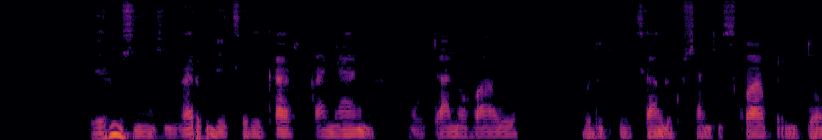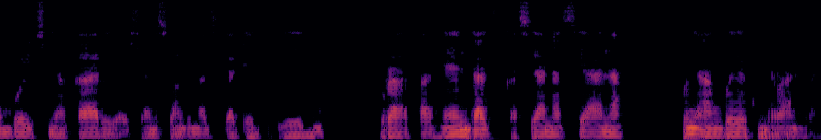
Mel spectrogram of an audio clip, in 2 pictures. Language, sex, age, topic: Ndau, male, 50+, health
